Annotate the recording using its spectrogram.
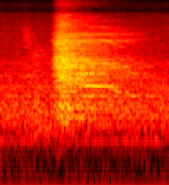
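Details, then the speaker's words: Simulated training scenario: patient takes a deep breath and blasts air into a peak flow meter after an MDI with spacer to recheck lung function; sudden hard blast fading over about a second; forced expiration. "so I want you to take a nice deep breath in again and explode that air into this device"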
